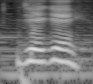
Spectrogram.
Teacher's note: llegué tiene su sílaba tónica en la gue y la vocal tónica es la e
